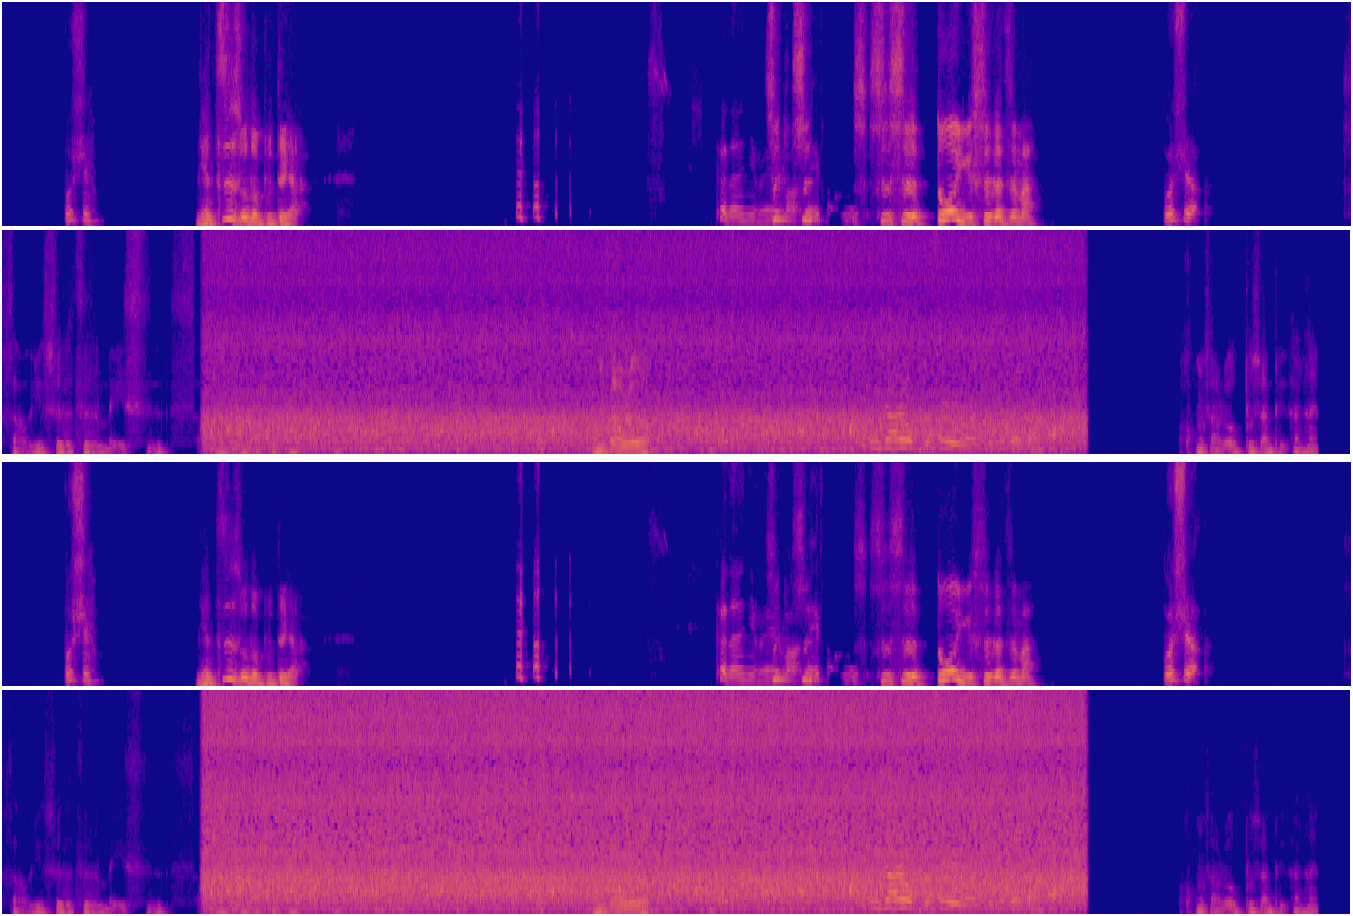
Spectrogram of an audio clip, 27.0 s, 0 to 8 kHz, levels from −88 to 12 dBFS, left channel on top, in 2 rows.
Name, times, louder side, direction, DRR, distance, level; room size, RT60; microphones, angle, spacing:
voice 1, 0.6-1.0 5.1-5.4 7.1-8.2 8.4-8.6 11.6-12.0 22.1-24.2, right 2 dB, 35° right, 6.6 m, -34 dB
voice 2, 1.9-3.0 7.7-8.2 8.5-10.4 13.6-15.1 15.6-16.5 16.8-16.9 19.4-20.1 25.4-26.7, left 2 dB, 55° left, 1.7 m, -31 dB
sound 1, 15.5-24.4, right 6 dB, 50° right, 4.9 m, -30 dB
head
